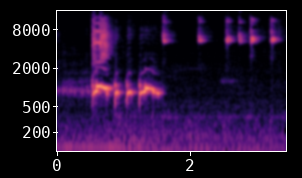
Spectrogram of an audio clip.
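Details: Zebra dove of the Bangkok type answering a rival, giving a single four-note cooing phrase of low, rolling notes, the last drawn out, followed by a run of quick, thin high chirps from smaller birds.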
